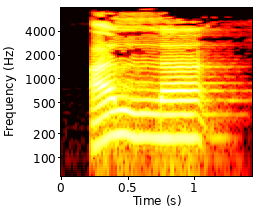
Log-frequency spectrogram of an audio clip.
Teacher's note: Alla asalnya an dan la masuk kepadanya idgham, dan idgham nun kepada lam idgham bila gunnah sehingga tidak panjang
